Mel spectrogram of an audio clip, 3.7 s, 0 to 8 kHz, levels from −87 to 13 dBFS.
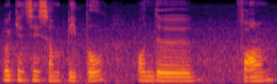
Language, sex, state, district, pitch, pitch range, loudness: English, male, Nagaland, Dimapur, 145 Hz, 140-155 Hz, -17 LUFS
